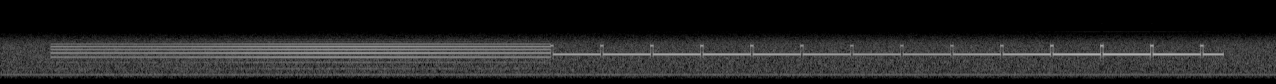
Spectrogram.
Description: Weather fax (radiofax), 120 lines a minute, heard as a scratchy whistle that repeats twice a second, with radio static, fading and a steady whistle near 460 Hz.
